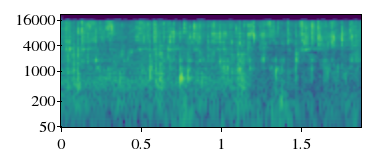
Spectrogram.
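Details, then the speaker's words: New Keurig 2.0 K450 dispensing a six-ounce cup; gurgling, splashing water over a churning pump with no grinding or strain, an odd churning the owner did not expect, but brewing is normal and the water comes out hot. "like you can hear like churning turn turn turn"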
